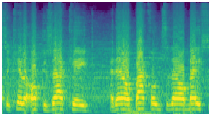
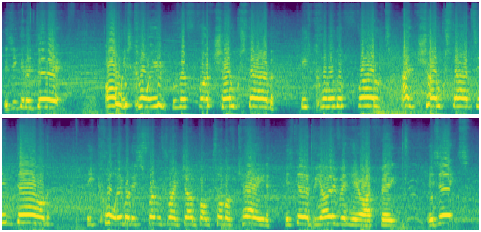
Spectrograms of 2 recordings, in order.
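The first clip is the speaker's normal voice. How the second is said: excited; 6 semitones higher than usual. Acted. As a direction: build to the finish and yell it. Finishing move and pin call.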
